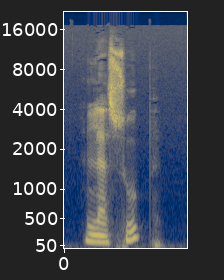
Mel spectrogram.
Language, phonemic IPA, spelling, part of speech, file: French, /sup/, soupe, noun / verb, Fr-soupe.ogg
- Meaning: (noun) soup; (verb) inflection of souper: 1. first/third-person singular present indicative/subjunctive 2. second-person singular imperative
